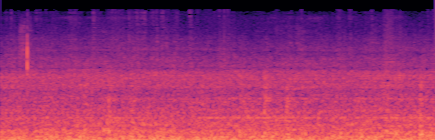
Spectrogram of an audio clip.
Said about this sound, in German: Spannender war darum fast die Umkoppelung der Lokomotive, die hier stattfand. Sie setzte sich vor den Aussichtswagen und wir hatten für die Rückfahrt einen wunderbaren Blick auf das alte Dampfhaus.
